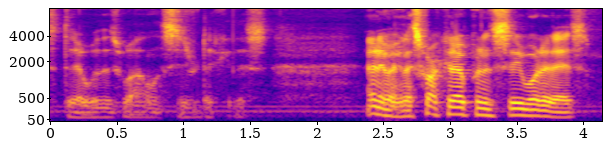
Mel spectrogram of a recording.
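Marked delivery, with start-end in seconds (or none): 0.0-1.6 whispered, fed-up aside; muttered under breath. Real, not acted. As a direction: mutter it to yourself, exasperated. Fed up with cardboard boxes.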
